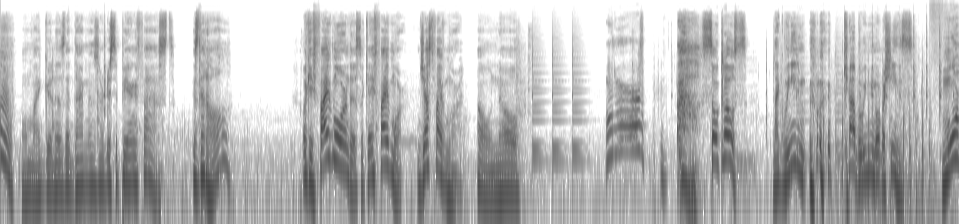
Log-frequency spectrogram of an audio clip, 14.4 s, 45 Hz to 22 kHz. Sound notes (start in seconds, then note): 7.8 noteblocks chime; 9.1 frustrated noises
